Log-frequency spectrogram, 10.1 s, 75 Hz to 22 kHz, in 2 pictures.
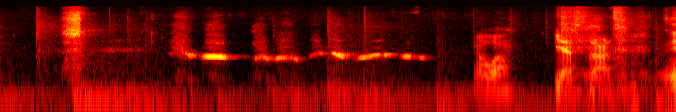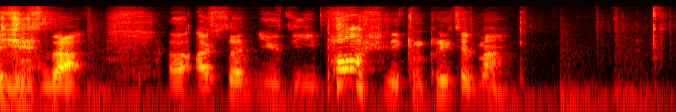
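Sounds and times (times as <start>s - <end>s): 
person whistling wavering notes: 1.3s - 3.2s
speech: 3.6s - 9.0s.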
